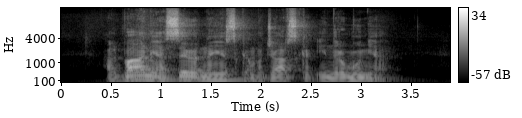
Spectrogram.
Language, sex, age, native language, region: Slovenian, male, 30-49, Slovenian, Savinja region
